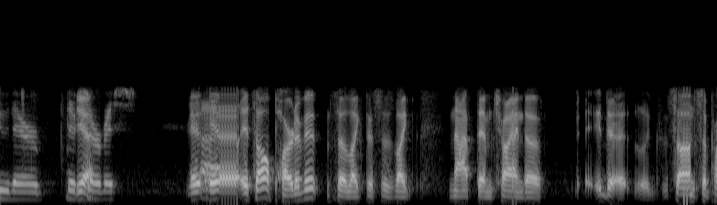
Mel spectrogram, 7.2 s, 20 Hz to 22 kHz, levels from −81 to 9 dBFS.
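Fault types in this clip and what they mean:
Packet loss with last packet repeated: Lost packets were concealed by replaying the most recent one until fresh audio arrived. The receiver used stored audio rather than silence. A repeat seldom restarts in step with the speech pitch. A scattered cluster from 2.07 to 2.37 s, with its longest run 150 ms, gives a rough buzzing stutter near 33 Hz, which fits 30 ms packets. Shorter repeats at 5.13 s and 6.84 to 6.90 s sound over the band-limited G.711 line.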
